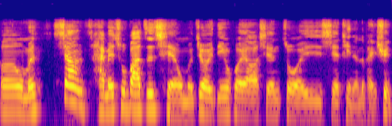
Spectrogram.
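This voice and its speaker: A man with a fairly high voice, lively intonation, hardly any pauses, a moderate pace, and an unremarkable speaking voice. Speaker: nonprofit event planner. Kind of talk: casual chat.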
